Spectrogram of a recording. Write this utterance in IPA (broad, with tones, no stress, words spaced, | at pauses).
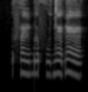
fɛ̃˧ɡ͡bə˧ fu˨dɛ̃˦˨ɗɛ̃˦˨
